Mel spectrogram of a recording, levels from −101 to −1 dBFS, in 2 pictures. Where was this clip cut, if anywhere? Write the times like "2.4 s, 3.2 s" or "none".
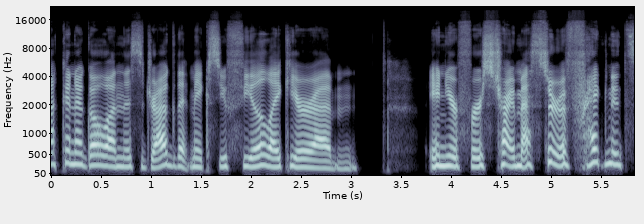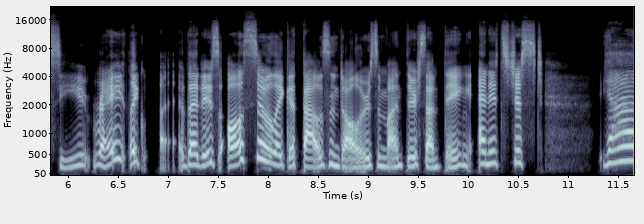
none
